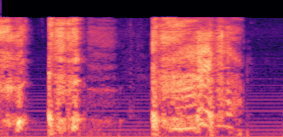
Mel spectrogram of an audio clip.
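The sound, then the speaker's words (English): Three harsh, raspy coughs from a person, two short bursts followed by a longer, rougher hacking cough after a brief pause, with no talking. “would you like to hear me cough?”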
